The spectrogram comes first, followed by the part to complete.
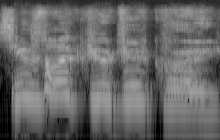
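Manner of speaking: very loud, very high, speaking with mouth full. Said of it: "Catbeard with half a pickled herring out of, out of his mouth".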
